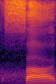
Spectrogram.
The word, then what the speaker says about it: saag: beet in it and it's called saag i think that's how you pronounce it s-a-a-g if you got any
